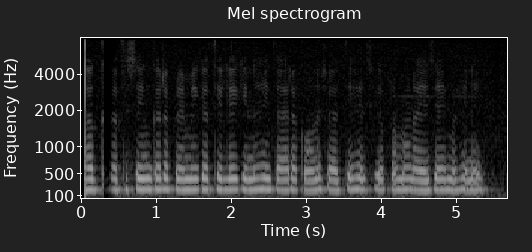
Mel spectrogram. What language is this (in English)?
Odia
